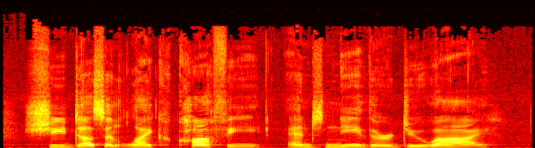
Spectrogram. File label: Dictation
